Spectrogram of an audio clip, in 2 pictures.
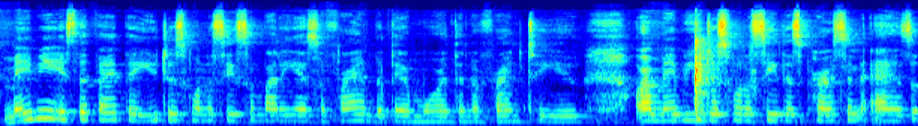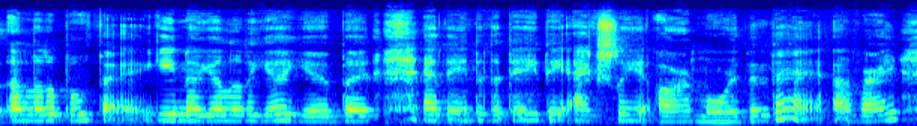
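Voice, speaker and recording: Brief: woman tarot reader on a livestream, low-ish voice, casual and chatty, noisy room behind her. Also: fairly even intonation, fairly quick. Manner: chatty, addresses viewers as y'all and baby. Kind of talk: live tarot reading.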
